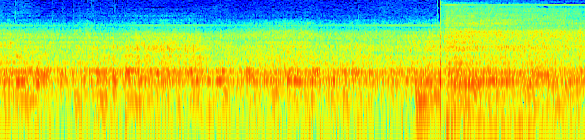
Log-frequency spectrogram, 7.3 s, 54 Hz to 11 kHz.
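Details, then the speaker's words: Roberts R707 radio after refitting a refurbished replacement module, on long wave: a steady broadcast plays clearly with no distortion, crackle or buzz. Clean reception. "ah we have no distortion people we have no distortion the civil look it's long wave"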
